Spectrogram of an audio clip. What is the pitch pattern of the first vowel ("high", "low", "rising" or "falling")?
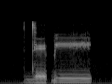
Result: low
